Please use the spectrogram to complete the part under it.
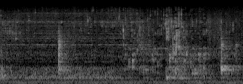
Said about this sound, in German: Hier ist das Badezimmer. Schön. Sehr modern. Das ist heißes. Und das ist kaltes Wasser.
